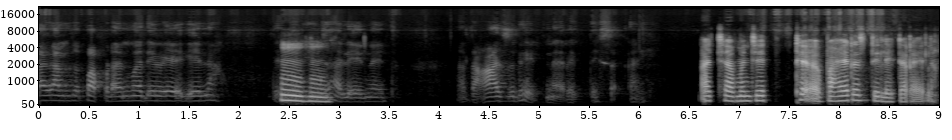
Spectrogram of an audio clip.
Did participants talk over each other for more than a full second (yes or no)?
no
